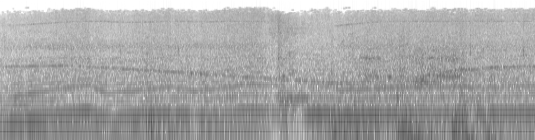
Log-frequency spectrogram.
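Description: Engine drones steadily in a driving video game, its pitch rising and falling as the car turns, with tires squealing and skidding through much of the run and a brief dip midway.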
